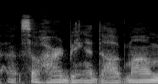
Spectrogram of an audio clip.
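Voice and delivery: breathy whispered imitation; whispered mock quote. Mocking a dog mom post.

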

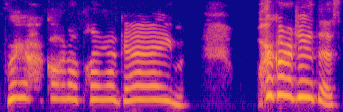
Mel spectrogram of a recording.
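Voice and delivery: high, loud insistent cry; insistent high shout. Retold or imitated. To tired family on phones, loud high demand. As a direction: force the game on them, shouting up high. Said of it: "I was just like".

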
